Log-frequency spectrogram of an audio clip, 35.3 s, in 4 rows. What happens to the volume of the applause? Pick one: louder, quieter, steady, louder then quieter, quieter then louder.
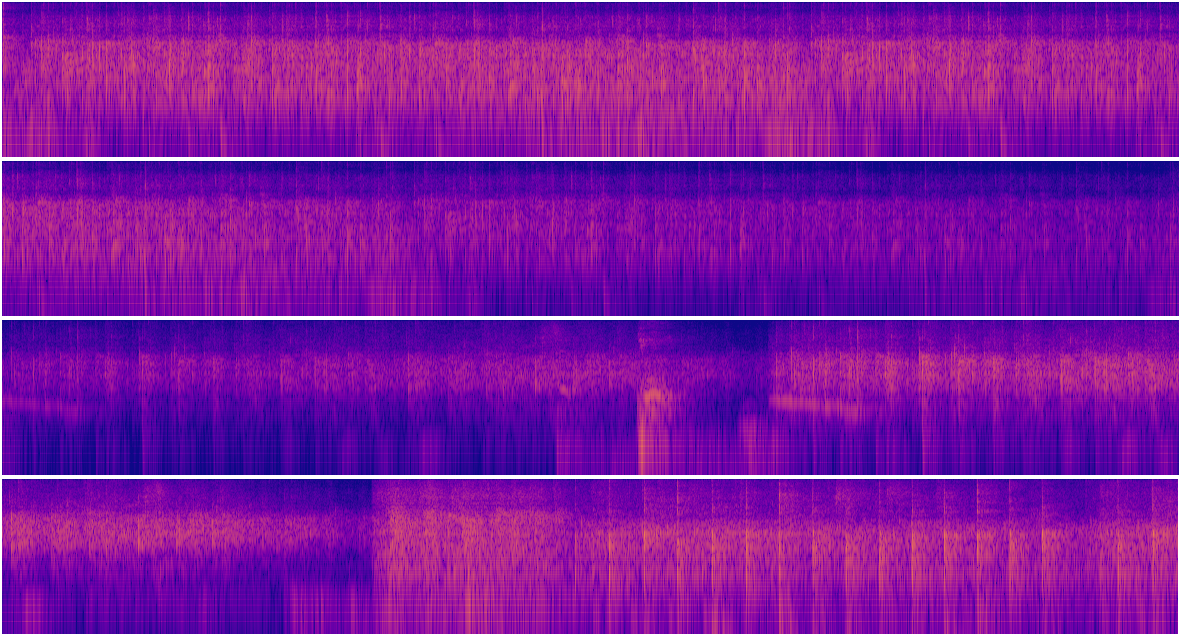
quieter then louder.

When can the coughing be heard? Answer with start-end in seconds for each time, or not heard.
21.8-23.4.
